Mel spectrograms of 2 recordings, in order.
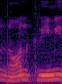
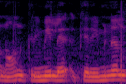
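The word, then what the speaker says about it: non-creamy: आते हैं तो आपको नॉन क्रीमी सर्टिफिकेट भी लगेगा। बहुत सारे लोग इसको नॉन क्रिमिनल कहते हैं, तो वो गलत प्रोनाउंसिएशन है। इसका सही मतलब है नॉन क्रीमी सर्टिफिकेट, ठीक है।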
